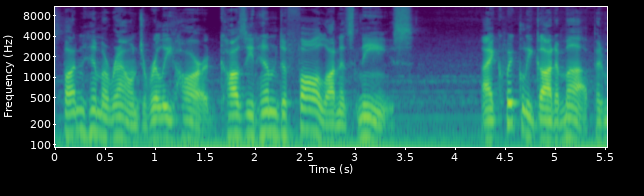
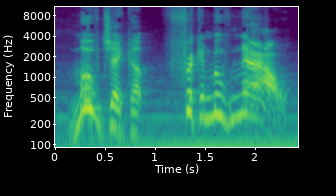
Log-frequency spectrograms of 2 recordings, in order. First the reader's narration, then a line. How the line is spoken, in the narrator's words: I screamed at the top of my lungs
